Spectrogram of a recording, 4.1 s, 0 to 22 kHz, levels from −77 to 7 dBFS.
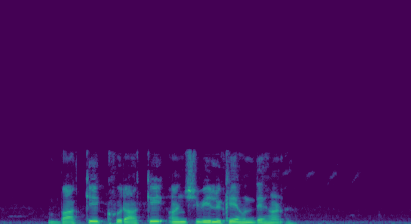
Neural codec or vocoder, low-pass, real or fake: codec, 16 kHz, 8 kbps, FunCodec, trained on Chinese and English, 25 frames a second; 7.2 kHz; fake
